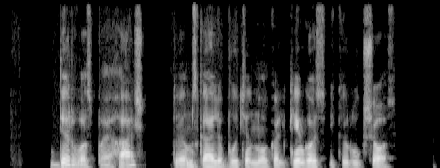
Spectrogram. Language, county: Lithuanian, Kaunas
